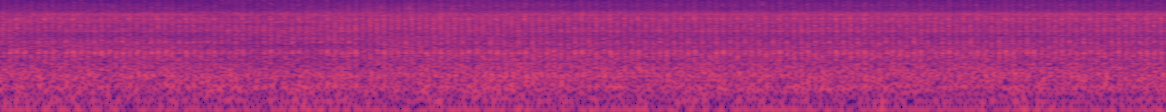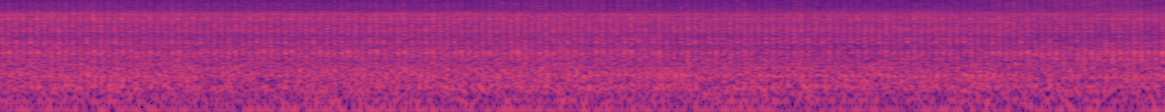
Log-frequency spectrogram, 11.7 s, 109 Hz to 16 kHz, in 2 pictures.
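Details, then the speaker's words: 2008 Toyota Land Cruiser 3.0 D4D diesel just after a timing belt and pump belt job, engine turned by hand first; smooth, steady idle with even clatter, no ticks, slaps or wavering; normal diesel idle. "So we're going to fire this up, see what it sounds like, and yeah. Sorted! It sounds good. Everything looks good."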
